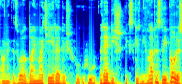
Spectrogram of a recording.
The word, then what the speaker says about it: Maciej Rebisz: it as well by Maciej Rebisz, who happens to be Polish, so I can actually totally mispronounce this person's name. Maciej Rebisz? Yeah, totally. Like, no, that's the way you actually pronounce it.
